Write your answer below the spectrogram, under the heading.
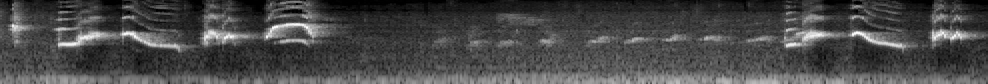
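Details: Orange-headed Thrush, a caged contest bird, gives loud, downward-sweeping whistles, then a soft series of quiet rhythmic chirps, before more strong sweeping notes; a low hum runs throughout.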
